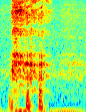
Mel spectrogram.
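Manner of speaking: breathy laugh. Real, not acted. Breathless laugh after the rant.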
